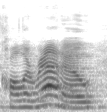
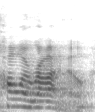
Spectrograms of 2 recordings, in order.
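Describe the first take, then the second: First: The 'ra' vowel sounds like the one in 'rad'. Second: The 'ra' vowel does not sound like 'rad'. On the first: The speaker calls it right. "it's Colorado ... like they're rad" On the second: The speaker calls it wrong. "not Colorado"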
